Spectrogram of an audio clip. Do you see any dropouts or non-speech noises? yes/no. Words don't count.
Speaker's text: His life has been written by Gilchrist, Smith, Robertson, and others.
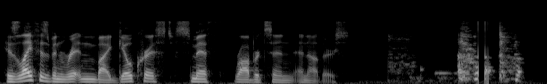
yes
